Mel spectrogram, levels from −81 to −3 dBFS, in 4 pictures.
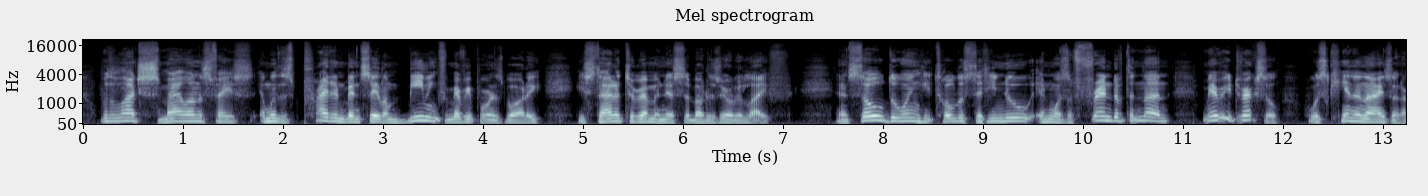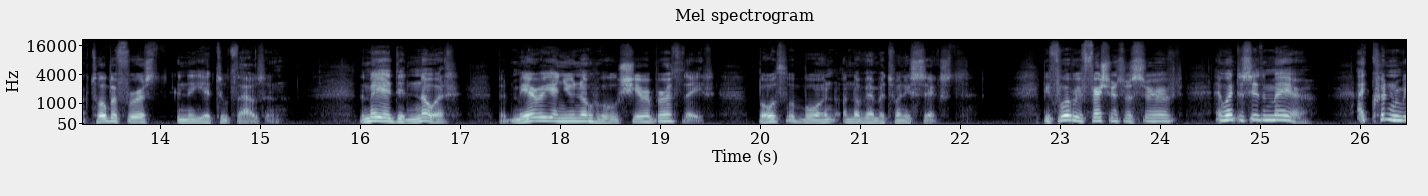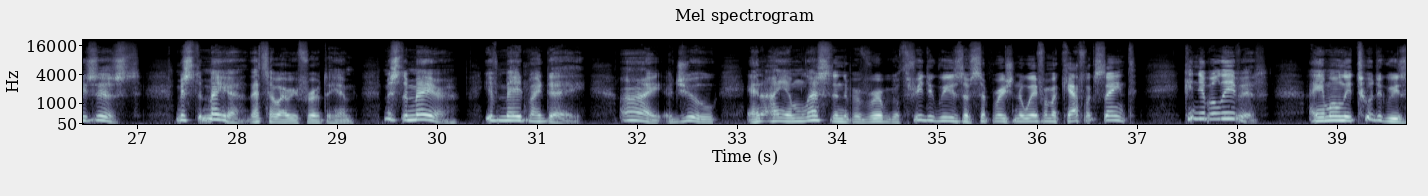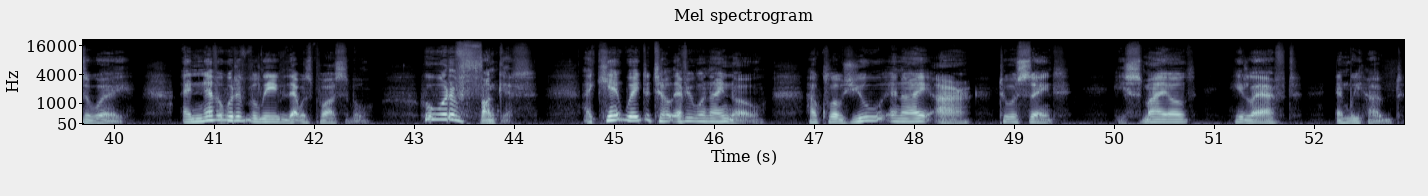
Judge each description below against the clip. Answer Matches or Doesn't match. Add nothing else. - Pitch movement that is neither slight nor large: Doesn't match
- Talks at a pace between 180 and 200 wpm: Matches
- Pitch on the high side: Doesn't match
